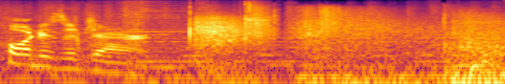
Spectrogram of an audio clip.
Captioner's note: gavel bangs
